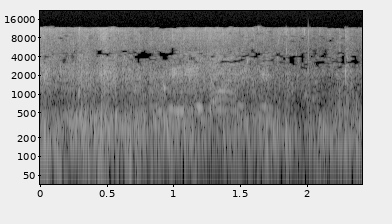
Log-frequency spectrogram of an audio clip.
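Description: Wind buffeting the microphone over open water, a steady low rumble, with faint voices about a second in.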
